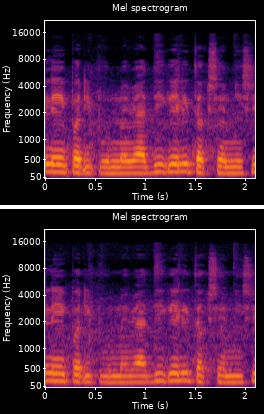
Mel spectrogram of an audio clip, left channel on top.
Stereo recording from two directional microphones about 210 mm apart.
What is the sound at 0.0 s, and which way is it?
Speech, 35° left (ahead or behind).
